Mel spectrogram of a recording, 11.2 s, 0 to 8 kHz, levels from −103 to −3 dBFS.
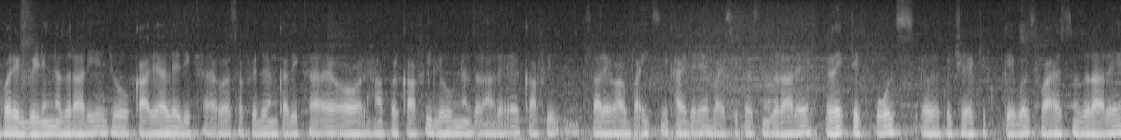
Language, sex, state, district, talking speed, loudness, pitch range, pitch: Hindi, male, Bihar, Jahanabad, 255 wpm, -29 LUFS, 95-105 Hz, 100 Hz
